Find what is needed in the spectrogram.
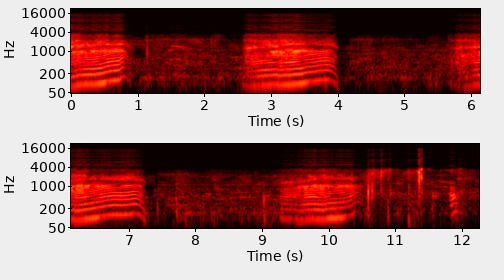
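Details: Snoring from an adult who reports severe obstructive sleep apnea with oxygen deprivation: loud, rough, buzzing snores on each breath in, about four in twelve seconds, with quieter breathing between.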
